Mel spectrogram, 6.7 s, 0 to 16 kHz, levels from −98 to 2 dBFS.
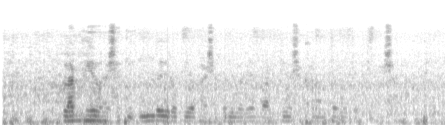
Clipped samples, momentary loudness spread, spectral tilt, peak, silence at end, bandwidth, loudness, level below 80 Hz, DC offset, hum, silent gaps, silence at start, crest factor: under 0.1%; 17 LU; -5 dB/octave; -30 dBFS; 0 s; 7.6 kHz; -54 LUFS; -70 dBFS; under 0.1%; none; none; 0.05 s; 26 dB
